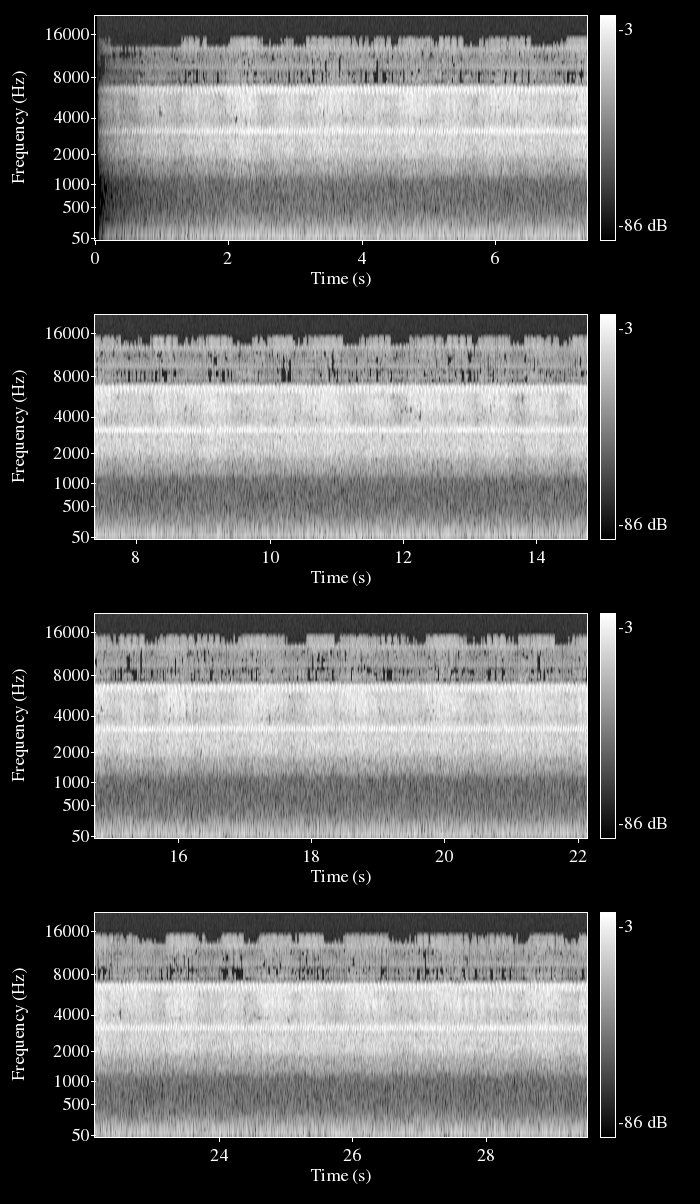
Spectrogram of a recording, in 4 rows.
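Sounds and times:
crickets chirping in a forest: 0.1 - 29.5
forest ambience: 0.1 - 29.5.

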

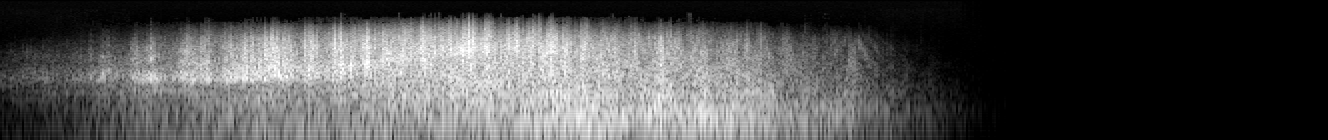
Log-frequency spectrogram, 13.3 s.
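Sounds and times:
Hawk plane flying by fast: 0.0 - 9.0.

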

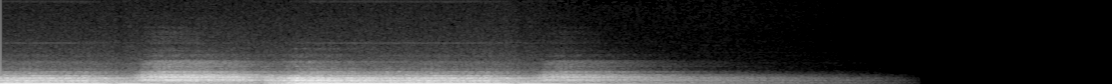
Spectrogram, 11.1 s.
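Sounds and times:
human bassy exhale through reverb: 0.0 - 7.5.

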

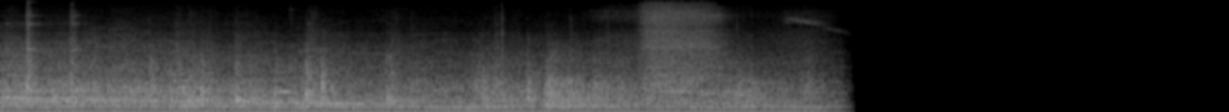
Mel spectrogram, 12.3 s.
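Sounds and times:
subway train at platform: 0.0 - 8.6.

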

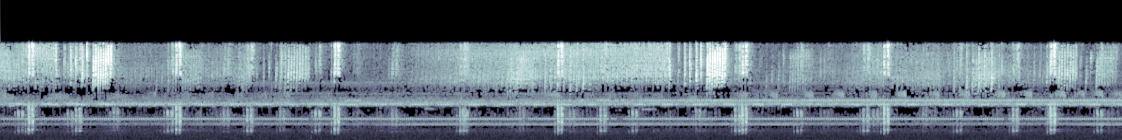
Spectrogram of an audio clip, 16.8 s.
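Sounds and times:
cricket singing as a shrill trill: 0.0 - 16.8.

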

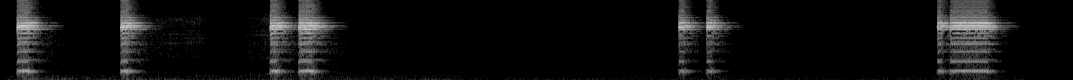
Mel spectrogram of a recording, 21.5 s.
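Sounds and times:
1980 Toyota car horn: 0.2 - 1.4, 2.4 - 4.1, 5.2 - 7.2, 13.5 - 15.2, 18.7 - 20.6.

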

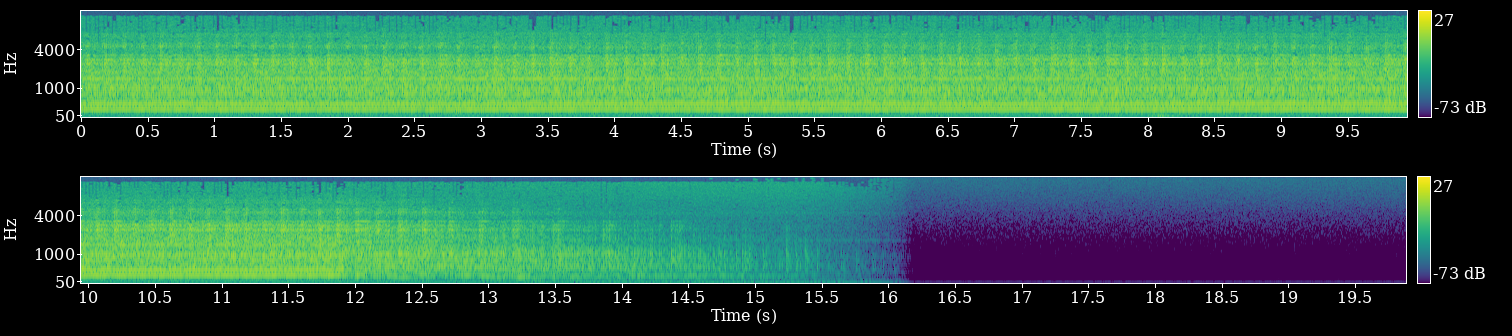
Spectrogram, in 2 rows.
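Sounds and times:
motor turning on and winding up: 0.0 - 15.7.

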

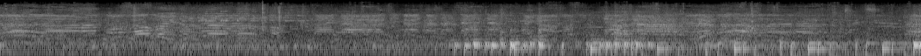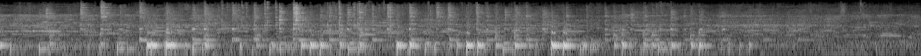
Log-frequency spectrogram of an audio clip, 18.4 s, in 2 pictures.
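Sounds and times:
Central Park festival drums: 4.4 - 17.5.

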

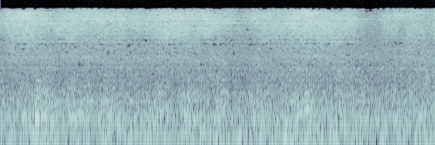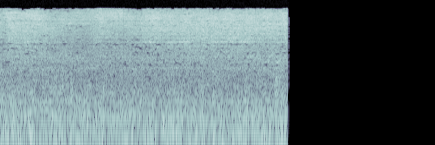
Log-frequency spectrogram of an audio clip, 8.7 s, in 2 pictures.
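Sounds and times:
diesel locomotive at 50 mph: 0.0 - 7.2
rails rumbling under diesel locomotive: 0.0 - 7.2.

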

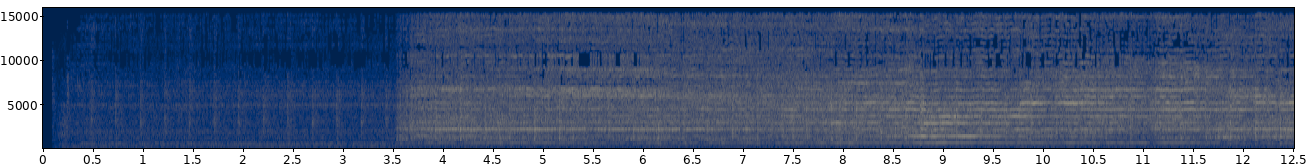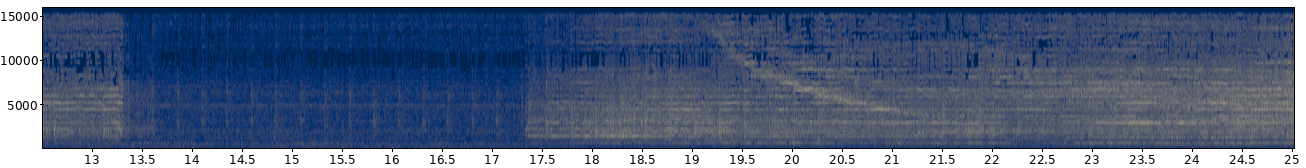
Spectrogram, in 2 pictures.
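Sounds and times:
hand saw cutting through wood back and forth: 3.6 - 13.5, 17.4 - 25.0.

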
